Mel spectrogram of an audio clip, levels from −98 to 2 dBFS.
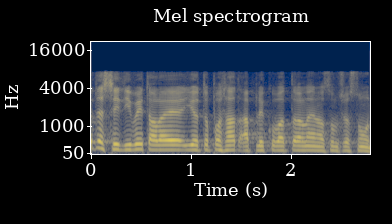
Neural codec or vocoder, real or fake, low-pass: codec, 16 kHz, 0.9 kbps, LongCat-Audio-Codec; fake; 7.2 kHz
